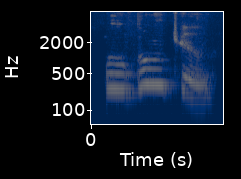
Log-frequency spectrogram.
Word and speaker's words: Ubuntu: hang on i'm almost there lenora it says ubuntu did i say it right you did you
